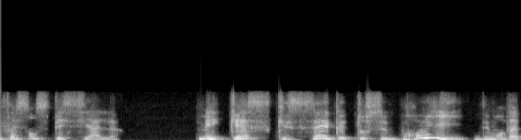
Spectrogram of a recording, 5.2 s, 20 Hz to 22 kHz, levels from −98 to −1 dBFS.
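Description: From 1.37 to 1.95 s, just after "façon spéciale", the real background gives way to a smooth, steady hiss that switches in and out. This is AMR comfort noise: for 0.58 s no speech frames were sent, so the receiver synthesised noise from a rough level-and-spectrum description, over otherwise light wideband coding.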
